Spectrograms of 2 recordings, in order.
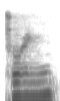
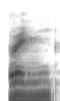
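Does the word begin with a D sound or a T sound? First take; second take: T; D. First: The word begins with a T sound. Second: The word begins with a D sound. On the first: "he's saying T" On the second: "instead of D"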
